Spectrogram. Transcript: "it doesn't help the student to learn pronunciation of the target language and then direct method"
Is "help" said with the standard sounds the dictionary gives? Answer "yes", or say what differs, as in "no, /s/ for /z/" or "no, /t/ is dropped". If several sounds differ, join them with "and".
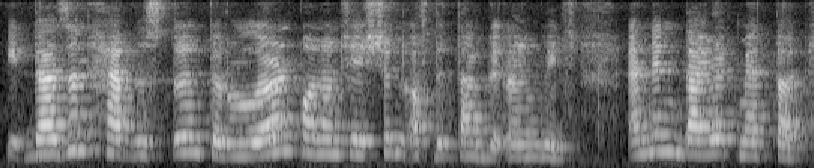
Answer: no, /l/ is dropped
